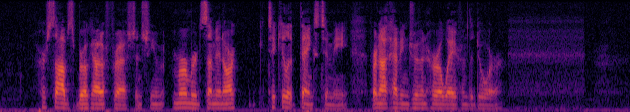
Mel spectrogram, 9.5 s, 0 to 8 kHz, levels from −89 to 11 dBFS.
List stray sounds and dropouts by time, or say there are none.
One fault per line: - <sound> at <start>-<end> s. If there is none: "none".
none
